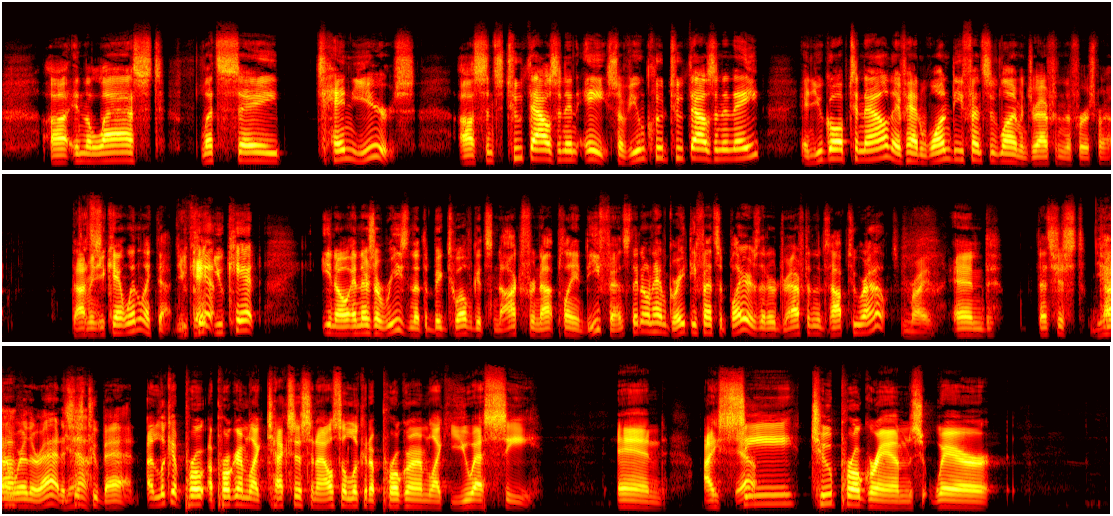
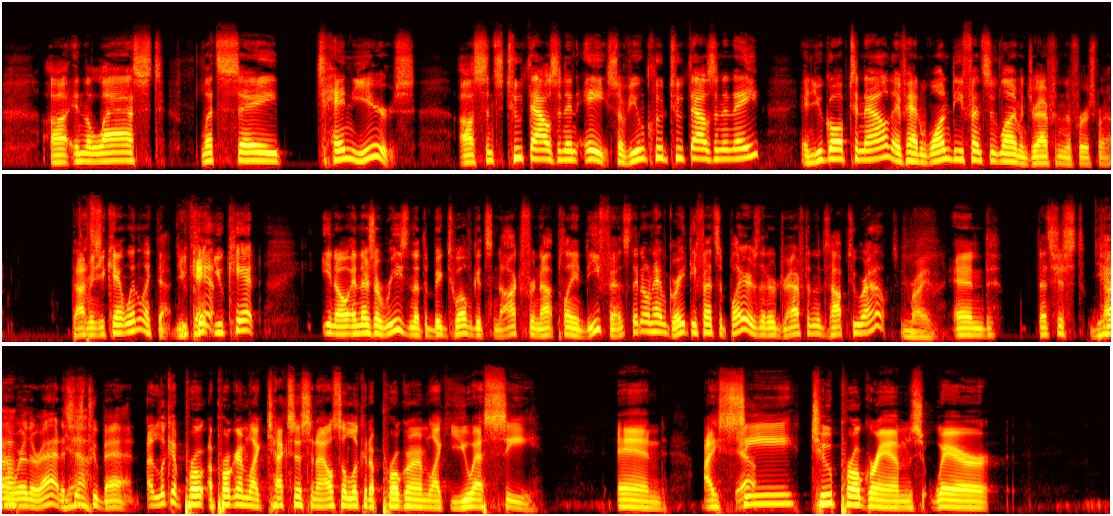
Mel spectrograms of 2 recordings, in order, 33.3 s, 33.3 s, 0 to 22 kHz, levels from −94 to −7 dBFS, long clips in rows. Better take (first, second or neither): second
